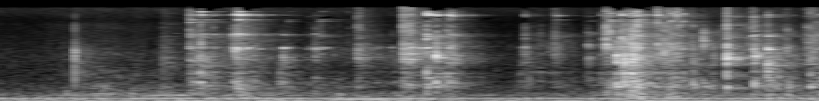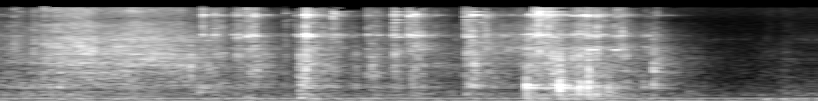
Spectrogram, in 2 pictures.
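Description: Small metal objects clinking and rattling together, with scattered clicks, densest around the middle and with a few sharper knocks near the end.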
